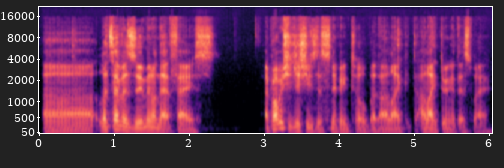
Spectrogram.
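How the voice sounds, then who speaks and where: A man's voice: rumbling low, animated, fairly quick, darkish tone, dry recording, clean studio sound. An Australian man hosting a casual livestream, chatty and sarcastic, reacting to clips and laughing often.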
